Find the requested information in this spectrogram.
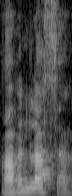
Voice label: "avinlussa", Placenames, islay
